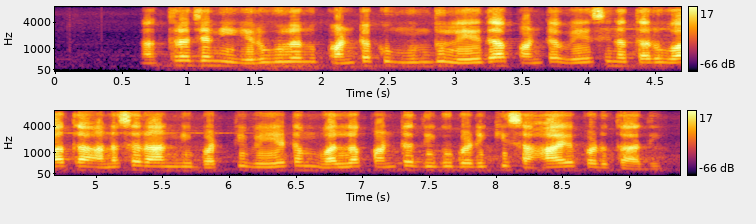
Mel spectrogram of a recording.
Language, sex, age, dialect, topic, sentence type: Telugu, male, 18-24, Southern, agriculture, statement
